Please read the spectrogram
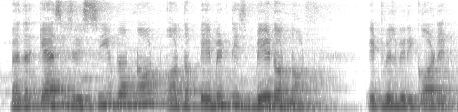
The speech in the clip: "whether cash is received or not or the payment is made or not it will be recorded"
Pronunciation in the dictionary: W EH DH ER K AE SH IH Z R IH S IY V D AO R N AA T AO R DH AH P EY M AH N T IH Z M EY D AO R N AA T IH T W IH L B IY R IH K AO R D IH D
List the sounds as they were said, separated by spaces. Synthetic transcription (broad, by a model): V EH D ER K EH S IH Z R IH S IY V D AO R N AA T AO R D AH P EY M AH N T IH Z M EY D AO R N AA T IH T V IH L B IY R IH K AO R D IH D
